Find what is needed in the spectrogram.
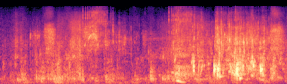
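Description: Water sloshing and splashing against the side of a skiff as a bonefish is released by hand beside the hull, faint at first and louder and choppier in the last second or so.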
